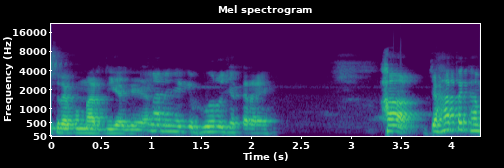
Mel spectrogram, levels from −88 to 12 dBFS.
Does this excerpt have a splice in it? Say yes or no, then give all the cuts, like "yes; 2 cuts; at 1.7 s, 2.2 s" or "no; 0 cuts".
yes; 1 cut; at 1.1 s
